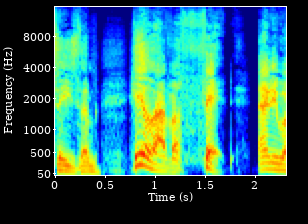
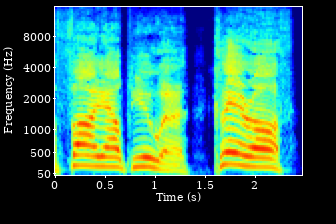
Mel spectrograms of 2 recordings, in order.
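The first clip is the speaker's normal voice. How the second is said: high, raised cross shout; angry dismissal; 7 semitones higher, 4 dB louder, slower than usual. Acted. Man dismissing a useless helper, shouting crossly. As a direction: send him off in a temper.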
